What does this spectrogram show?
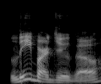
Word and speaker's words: Bardugo: I believe that's how it's pronounced. Leigh. Uh, Leigh Bardugo.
